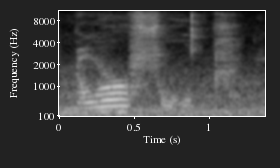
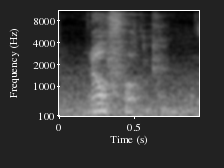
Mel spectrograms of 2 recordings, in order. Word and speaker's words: Norfolk: You don't say Norfolk, as the word looks like Norfolk. You say Norfolk. That's kind of the way the locals pronounce it.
